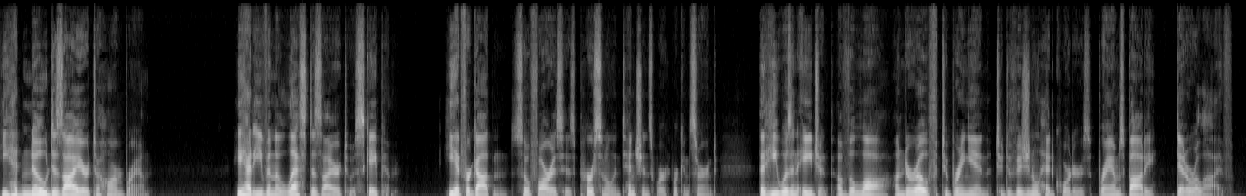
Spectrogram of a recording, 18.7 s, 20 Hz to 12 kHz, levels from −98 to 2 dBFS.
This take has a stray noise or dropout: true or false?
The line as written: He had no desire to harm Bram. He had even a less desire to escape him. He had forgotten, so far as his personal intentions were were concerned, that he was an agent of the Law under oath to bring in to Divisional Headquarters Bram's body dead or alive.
false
